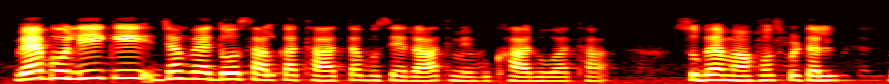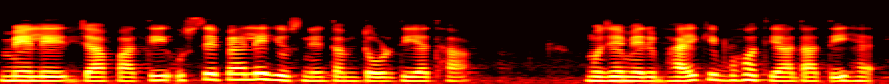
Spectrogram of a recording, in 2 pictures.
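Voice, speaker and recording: A woman narrating a devotional moral story in a slow, measured way. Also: mid-range voice, a bit bright, smooth. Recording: dull lo-fi recording.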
